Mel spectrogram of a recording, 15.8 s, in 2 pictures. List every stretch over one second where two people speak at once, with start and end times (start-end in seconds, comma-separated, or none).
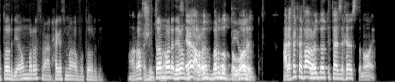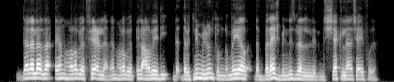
2.9-5.1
